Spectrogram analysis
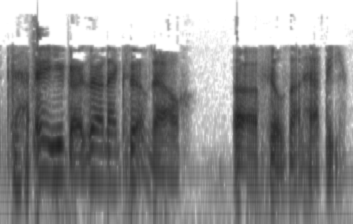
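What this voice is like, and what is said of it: Imitates another person's voice. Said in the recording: “should be doing this impression back here because he's much better at it ... this is a terrible impression”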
